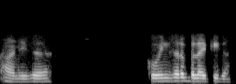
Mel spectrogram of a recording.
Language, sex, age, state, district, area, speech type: Punjabi, male, 18-30, Punjab, Fatehgarh Sahib, urban, conversation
